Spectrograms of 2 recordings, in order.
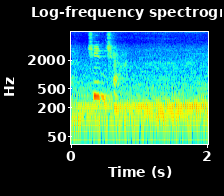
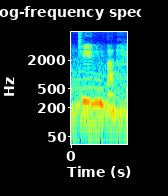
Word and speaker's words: cinta: Sorry, maksudnya biasanya itu orang menyanyi kata itu cinta, mereka tidak menyanyikan itu cinta, but mereka bilang cinca. Itu salah. Mengapa? Karena kata itu adalah cinta. Kata itu dibaca cinta.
